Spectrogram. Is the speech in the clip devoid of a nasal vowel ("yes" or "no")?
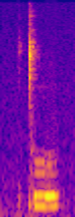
no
